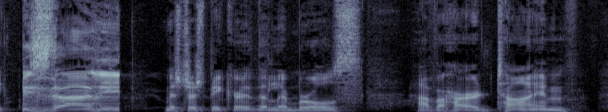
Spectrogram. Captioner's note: speaking French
